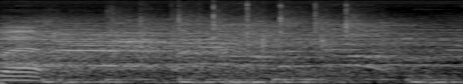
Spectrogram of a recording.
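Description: Crowd murmur and hall ambience at a Muay Thai fight, with a few faint thuds of punches and kicks landing and music running underneath.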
